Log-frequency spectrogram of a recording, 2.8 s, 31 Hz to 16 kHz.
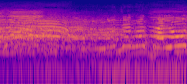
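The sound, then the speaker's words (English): At a women's march in Mexico, hundreds of women shout and cheer in support of the mother and sisters of a murdered 13-year-old girl, many high-pitched voices overlapping in a loud, continuous roar that swells again toward the end. “Around them, women embraced, raised their fists, and erupted in shouts of support.”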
